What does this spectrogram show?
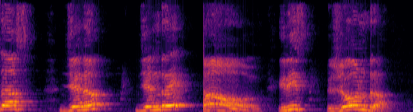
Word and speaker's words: genre: Just listen how that first sound is being pronounced. See, take for example, Shas and Shu. How do you pronounce that? Using the tip of your tongue. Shas and Shu. Whereas, ja as in vision, measure, pleasure, genre.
